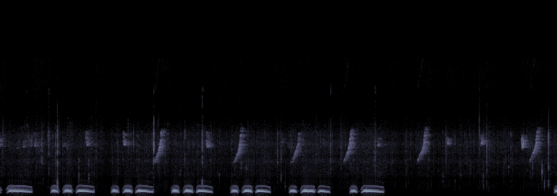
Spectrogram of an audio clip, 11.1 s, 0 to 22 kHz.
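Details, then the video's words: Spotted dove with a deep 'thổ âm' voice, cooing in 'thúc gù' style. Seven steady three-note coo phrases repeat about every 1.2 seconds, with faint high chirps from other small birds behind. "Thổ âm cực phê! thuc gù thúc kèm bài bản"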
